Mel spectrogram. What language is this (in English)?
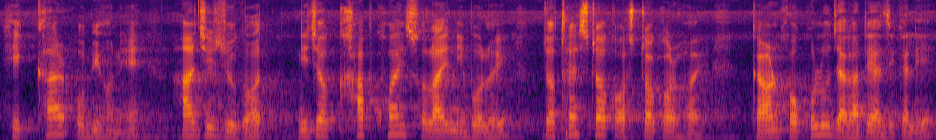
Assamese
